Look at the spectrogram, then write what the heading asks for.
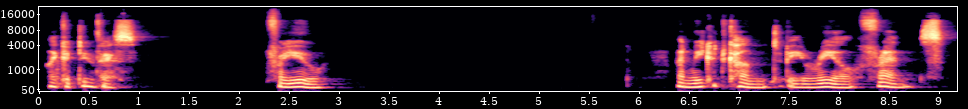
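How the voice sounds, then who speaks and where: Demon queen played by a voice actor for fantasy audio drama: regal, persuasive, very slow and measured, husky with whispered edges. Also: mid-range voice, a little mellow. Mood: tempting, intimate. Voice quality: breathy, often dropping into whisper. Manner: slow, formal, measured, grave. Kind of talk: scripted fantasy audio roleplay monologue.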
